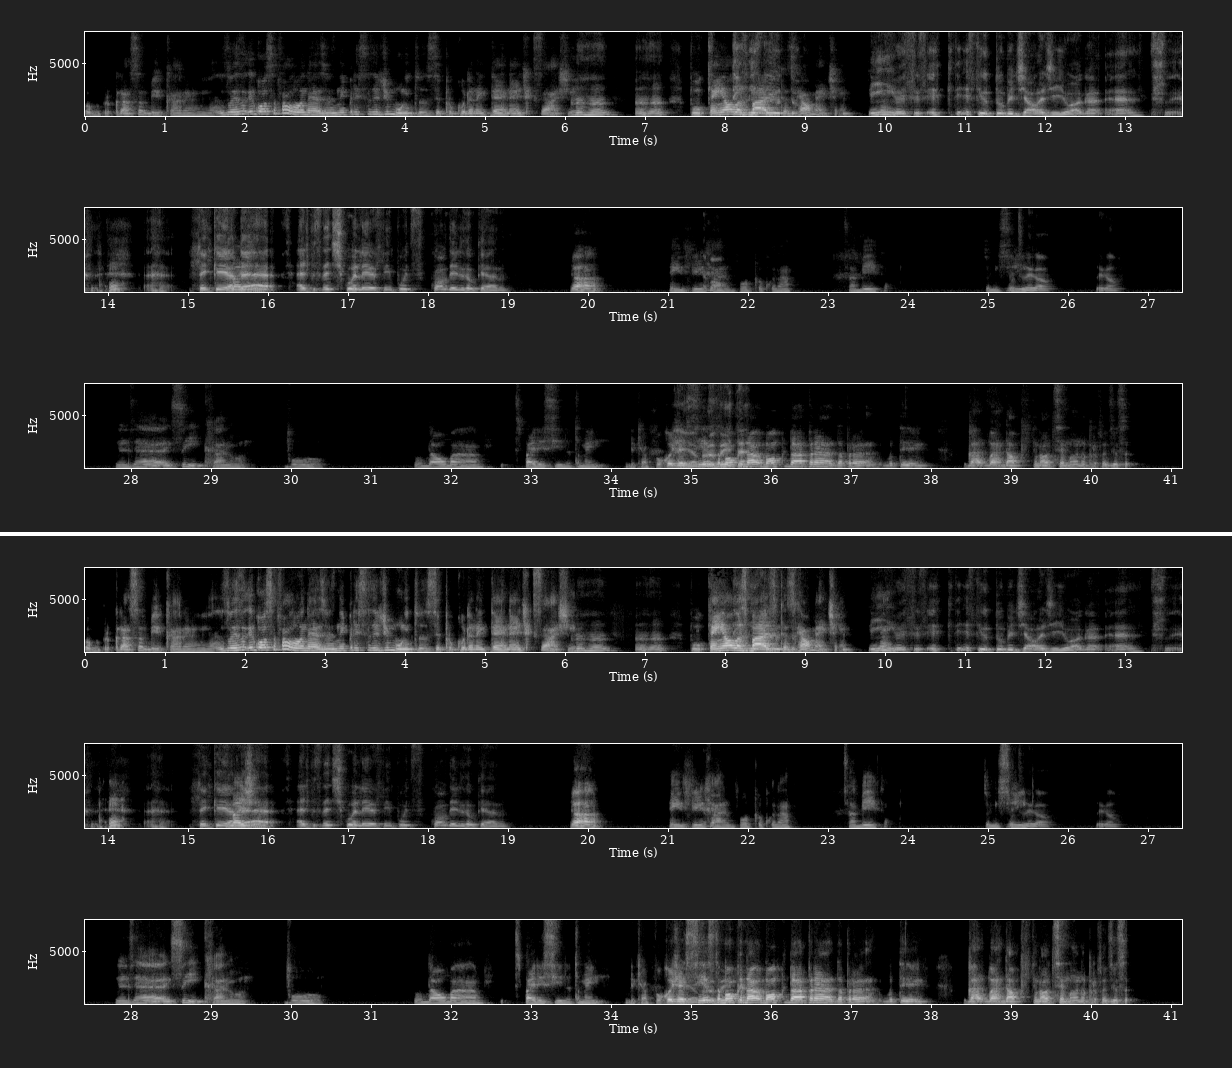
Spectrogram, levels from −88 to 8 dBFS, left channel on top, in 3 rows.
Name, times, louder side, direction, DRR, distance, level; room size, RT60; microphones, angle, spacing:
voice 1, 0.0-6.2 7.8-9.6 9.9-10.1 14.0-14.2 15.5-15.9 19.8-20.2 21.0-22.0 22.3-22.5 23.3-23.6 25.0-25.5 27.8-29.4 29.9-30.4 31.6-32.4 32.9-33.9 34.2-38.0 38.4-40.5, right 6 dB, 80° right, 0.5 m, -28 dB
voice 2, 6.1-8.8 9.8-14.2 14.5-14.8 15.1-16.0 16.4-19.0 21.4-21.7 25.2-25.8 26.4-26.6 34.8-35.7, left 3 dB, 25° left, 0.4 m, -33 dB
4.8 x 4.1 x 5.7 m
head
